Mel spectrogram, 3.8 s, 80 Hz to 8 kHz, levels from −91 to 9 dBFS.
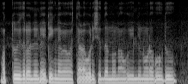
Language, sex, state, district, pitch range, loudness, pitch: Kannada, male, Karnataka, Koppal, 125-130 Hz, -14 LUFS, 125 Hz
